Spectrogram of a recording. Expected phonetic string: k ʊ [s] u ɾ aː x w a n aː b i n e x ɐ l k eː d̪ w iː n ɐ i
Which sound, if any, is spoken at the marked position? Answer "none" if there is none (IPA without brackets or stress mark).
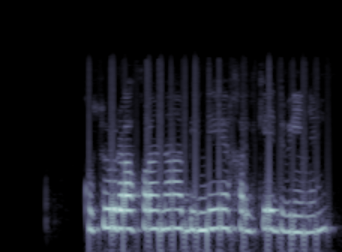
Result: s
